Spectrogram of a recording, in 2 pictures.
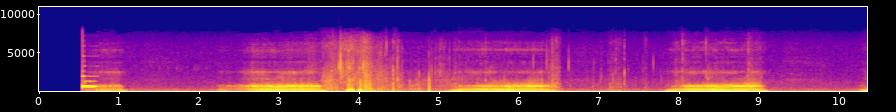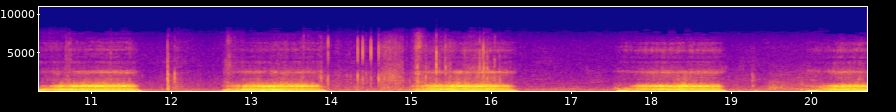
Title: Loud girl snoring July 03 2017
